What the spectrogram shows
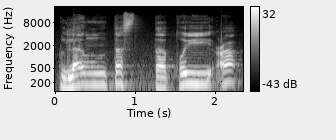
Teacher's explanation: لن میں نون ساکن ہے، اس کے بعد تستطیع میں تا حرف اخفا ہے، تو نون ساکن یا تنوین کے بعد حرف اخفا ہو تو نون ساکن ہو یا تنوین ہو اسے اخفا کے ساتھ پڑھتے ہیں۔ اخفا کہتے ہیں ناک میں آواز دے جا کر گنگنانا۔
